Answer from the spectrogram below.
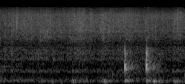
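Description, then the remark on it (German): Steady, dense sizzling of onions frying in a pan, with soft scraping from stirring and a couple of sharper clinks of a utensil against the pan near the end. “Und ich rühre, rühre, rühre.”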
